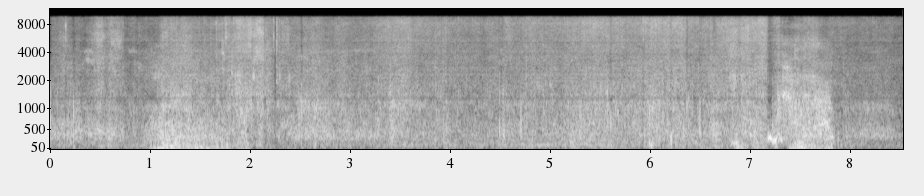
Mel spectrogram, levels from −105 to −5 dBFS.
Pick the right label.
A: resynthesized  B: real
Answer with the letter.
A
